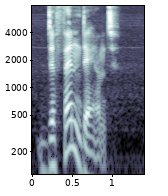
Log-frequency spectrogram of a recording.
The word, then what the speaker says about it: defendant: And I guess it says in legal circles, it is often pronounced defendant. I think it's more dant than dent.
